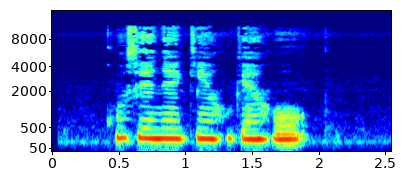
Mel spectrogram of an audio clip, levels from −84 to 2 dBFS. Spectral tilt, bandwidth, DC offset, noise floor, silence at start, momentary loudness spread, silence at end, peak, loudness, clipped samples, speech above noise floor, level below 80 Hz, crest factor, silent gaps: -5 dB/octave; 11.5 kHz; under 0.1%; -55 dBFS; 0.45 s; 10 LU; 0.65 s; -6 dBFS; -17 LUFS; under 0.1%; 39 dB; -60 dBFS; 12 dB; none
